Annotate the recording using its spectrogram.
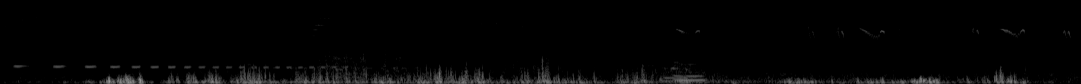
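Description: Wild birds calling in the open bush: a run of short, evenly repeated pips in the first few seconds, then quick high chirps from about seven seconds on. Low rustling and thumping sounds run underneath through the first half.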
